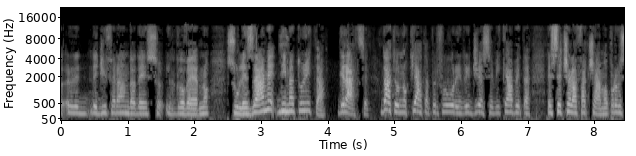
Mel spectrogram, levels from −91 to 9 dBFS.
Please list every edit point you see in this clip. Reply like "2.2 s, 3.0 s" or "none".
4.7 s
